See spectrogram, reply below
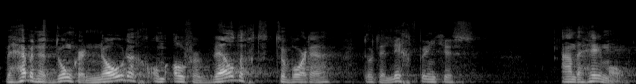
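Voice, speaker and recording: A man preaching a calm, searching sermon, with pauses and stresses. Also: medium pitch, in a large hall, muffled recording. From Netherlands. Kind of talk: reflective sermon.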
